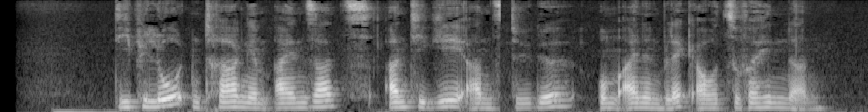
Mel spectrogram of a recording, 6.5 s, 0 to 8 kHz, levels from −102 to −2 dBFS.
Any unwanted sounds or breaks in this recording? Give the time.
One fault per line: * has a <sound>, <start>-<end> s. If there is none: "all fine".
* has a dropout, 3.7-3.8 s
